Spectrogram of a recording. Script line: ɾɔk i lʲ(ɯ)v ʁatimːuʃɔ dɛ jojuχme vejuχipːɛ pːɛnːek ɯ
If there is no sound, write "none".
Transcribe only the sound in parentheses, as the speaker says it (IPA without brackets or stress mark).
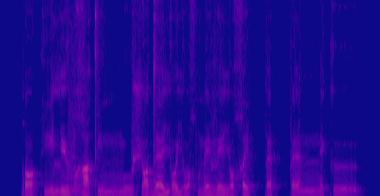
ɯ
